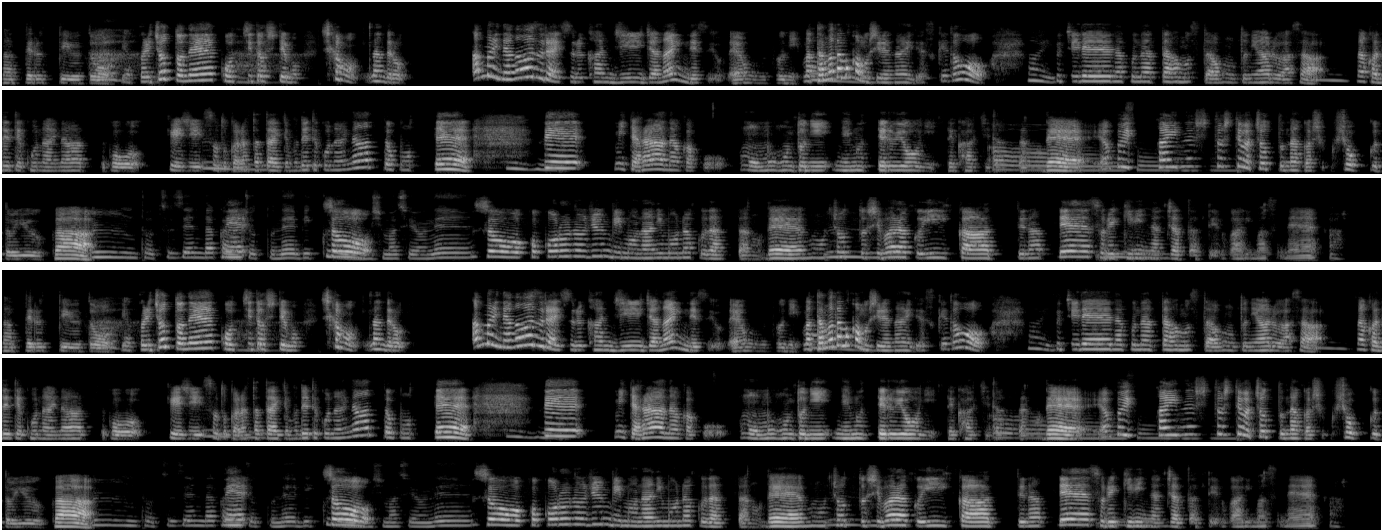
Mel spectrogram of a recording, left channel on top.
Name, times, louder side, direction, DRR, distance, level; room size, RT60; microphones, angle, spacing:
voice 1, 0.0-4.0 4.7-10.2 10.7-13.2 13.5-14.6 14.9-15.2 15.5-19.6 19.9-20.9 21.2-25.1 25.4-28.5 29.8-30.0 30.8-31.3 32.3-37.5 37.8-40.7, right 2 dB, 15° right, 1.0 m, -27 dB
voice 2, 0.9-1.4 2.3-2.9 8.1-8.7 10.3-10.6 13.1-13.5 15.8-16.6 18.8-19.5 23.6-26.2 28.5-32.4 35.8-36.7 38.5-39.3 40.9-41.0, left 3 dB, 70° left, 1.0 m, -40 dB
4.5 x 2.5 x 3.2 m
head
